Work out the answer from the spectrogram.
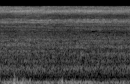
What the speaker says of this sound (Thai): ปั๊มลม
